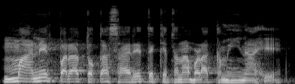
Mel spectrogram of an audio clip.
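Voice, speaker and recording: A man's voice: on the low side, moderate pace, voice pushed down, lightly acted. A man voicing a henpecked, resigned older village uncle in a cartoon, with an Awadhi accent. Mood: grumbling. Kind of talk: cartoon comedy dialogue.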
